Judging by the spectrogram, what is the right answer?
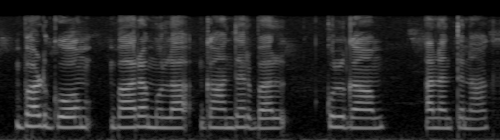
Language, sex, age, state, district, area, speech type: Kashmiri, female, 30-45, Jammu and Kashmir, Kulgam, rural, spontaneous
